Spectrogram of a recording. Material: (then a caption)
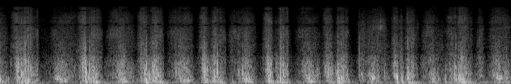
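Woven fabric. Fingers scratch the textured surface of a woven fabric rug in repeated, somewhat uneven strokes. Each stroke gives a dry, muffled scratching rasp weighted toward the low and middle range, with almost no bright content and no ring after each pass.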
